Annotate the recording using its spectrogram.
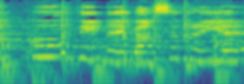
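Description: Romanian folk song performed live: a woman singing over a band, with a steady pulsing bass beat and wavering, bending melody notes.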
